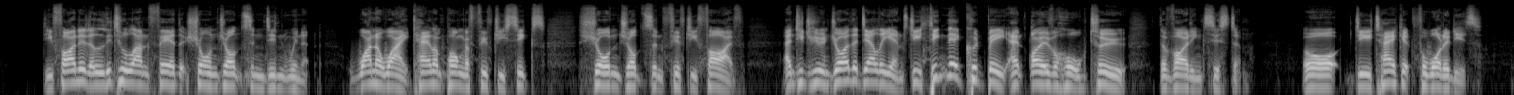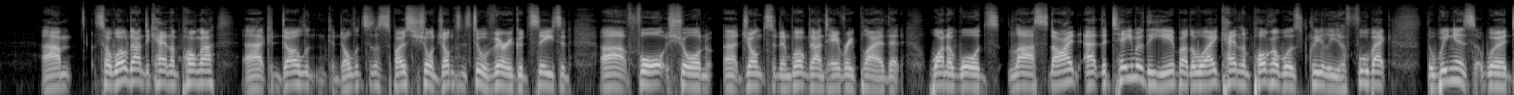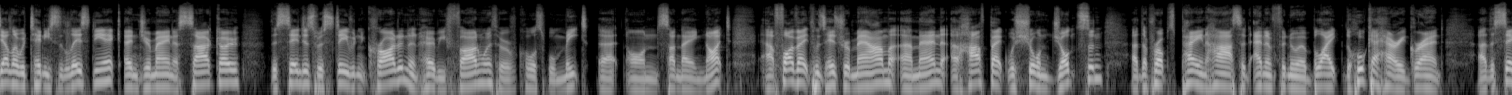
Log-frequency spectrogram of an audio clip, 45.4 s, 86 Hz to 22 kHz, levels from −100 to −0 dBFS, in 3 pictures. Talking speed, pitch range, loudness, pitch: 205 wpm, 140-170 Hz, -30 LUFS, 155 Hz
